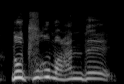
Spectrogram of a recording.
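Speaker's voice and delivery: high-pitched urgent plea; acted pleading. Preacher plays the king begging Daniel to live, pleading.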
